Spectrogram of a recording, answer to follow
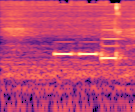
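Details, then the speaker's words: Ventilator startup alarm during QC after a vent reset, New Adult mode: three short electronic tones, two equal then one lower, prompting a breathing circuit check before use. "When you turn the vent on, you're going to go to New Adult. Again, make sure you click the rotary knob to enter. You're going to get an alarm that comes up."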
